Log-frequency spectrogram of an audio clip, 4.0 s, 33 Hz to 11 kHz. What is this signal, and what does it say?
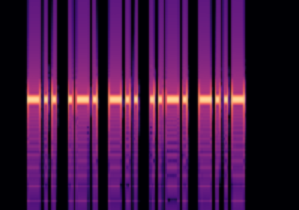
Morse code, heard as a keyed tone, about 22 wpm, 700 Hz. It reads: DRDFX
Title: Code Groups - 5 Letters - 22wpm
